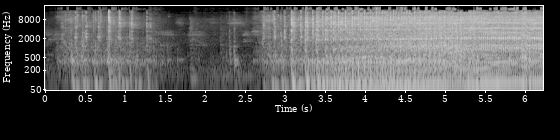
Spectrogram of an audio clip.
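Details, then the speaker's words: 1986 Honda Fourtrax 70 ATV restarted with carb adjustment out of whack, air cleaner off, being choked and spitting gas: after handling noise it catches and holds a loud, fast, steady drone near full throttle. High idle; owner hopes refitting the air cleaner will help. "It's running and smoking and screaming, idling real high."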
